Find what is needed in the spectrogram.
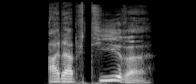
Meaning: inflection of adaptieren: 1. first-person singular present 2. first/third-person singular subjunctive I 3. singular imperative
- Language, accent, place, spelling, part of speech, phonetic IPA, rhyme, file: German, Germany, Berlin, adaptiere, verb, [ˌadapˈtiːʁə], -iːʁə, De-adaptiere.ogg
